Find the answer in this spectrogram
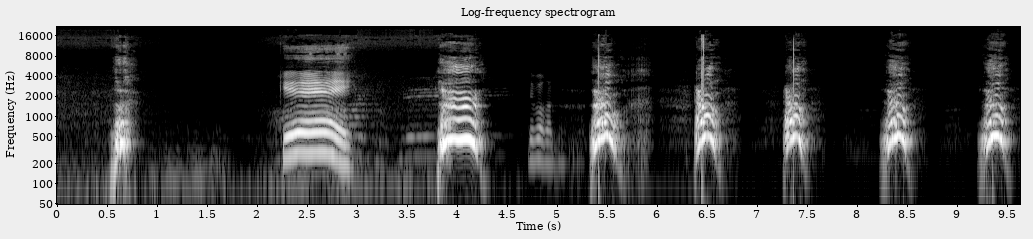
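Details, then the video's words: Pet dog barking in a series of sharp, loud barks, with the later ones spaced roughly one second apart. A drawn-out voiced sound comes near the start, and a person speaks in Bengali around the barks. "MY LOVELY PET IS BARKING"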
